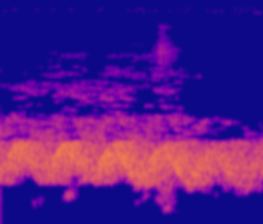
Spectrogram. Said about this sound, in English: Oh, here comes an ambulance or something. Hold on. Hear it.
